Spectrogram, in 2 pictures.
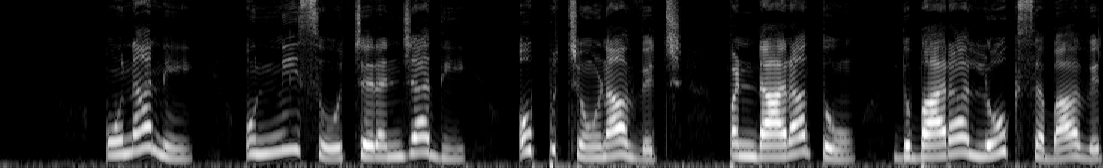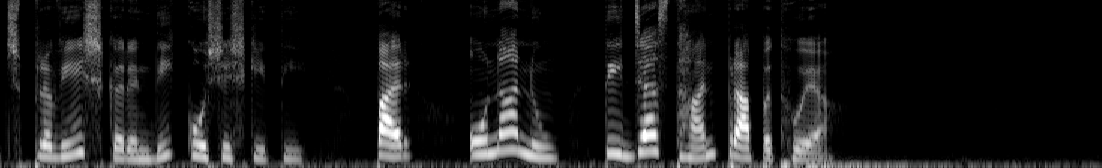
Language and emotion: Punjabi, neutral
